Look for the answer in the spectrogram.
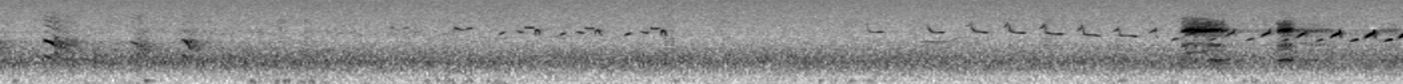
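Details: Woodlark singing high in the sky: short series of high, clear repeated notes, the same motif given again after pauses and ending in a quicker run, over steady low rumbling background noise.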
